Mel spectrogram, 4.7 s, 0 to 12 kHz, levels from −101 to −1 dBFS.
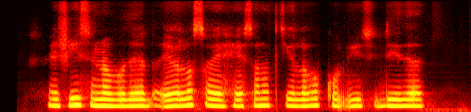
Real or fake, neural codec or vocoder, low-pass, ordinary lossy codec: fake; codec, 24 kHz, 0.9 kbps, DualCodec; none; none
